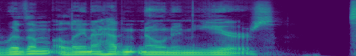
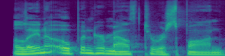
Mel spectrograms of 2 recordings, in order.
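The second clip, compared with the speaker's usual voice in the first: ordinary delivery, nothing marked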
